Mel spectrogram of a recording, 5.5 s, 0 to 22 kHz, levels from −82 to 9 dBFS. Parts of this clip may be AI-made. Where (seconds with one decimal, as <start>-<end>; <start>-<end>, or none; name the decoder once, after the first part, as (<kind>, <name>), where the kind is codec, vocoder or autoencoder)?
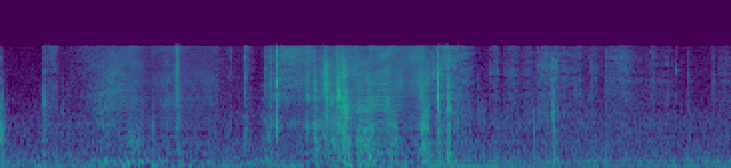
0.8-1.6 (vocoder, Vocos); 2.2-3.2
